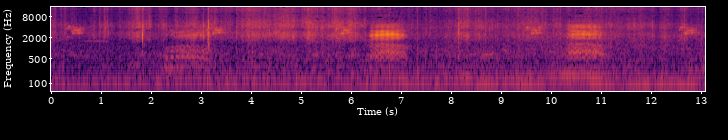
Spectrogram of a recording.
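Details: Etawa crossbreed doe (kambing Bety Kros bor), a large future breeding female, calls with loud quavering bleats repeated roughly every four seconds, plus fainter distant bleats and low background hum.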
